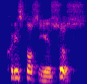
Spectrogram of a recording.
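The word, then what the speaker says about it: Χριστὸς Ἰησοῦς: 그리스도 예수, 이것을 헬라어로는 크리스토스 예수스 이렇게 발음을 합니다.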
